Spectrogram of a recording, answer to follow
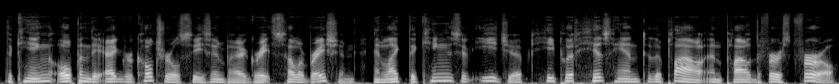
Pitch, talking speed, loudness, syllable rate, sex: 120 Hz, 200 wpm, -18 LUFS, 5.2 syllables/s, male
